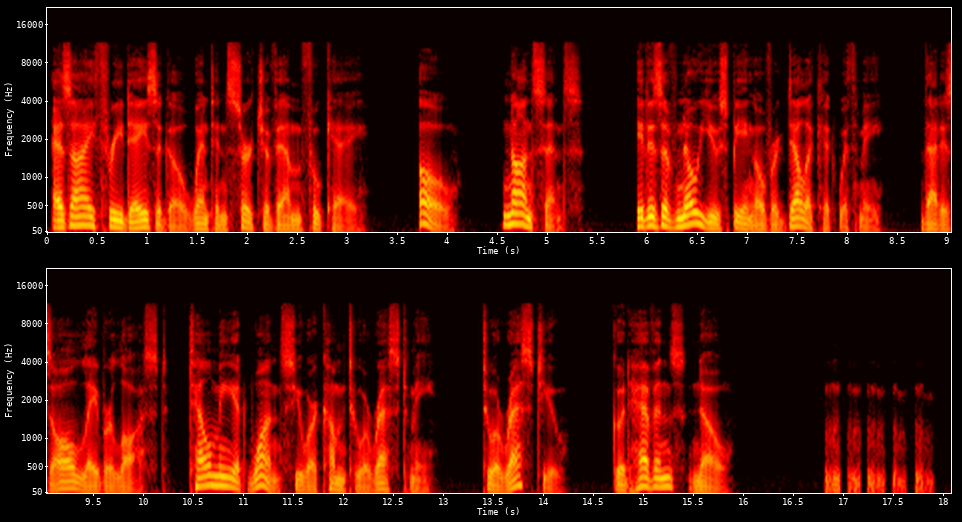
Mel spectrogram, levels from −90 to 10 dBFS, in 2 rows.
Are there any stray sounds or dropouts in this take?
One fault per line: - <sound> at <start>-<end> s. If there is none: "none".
- laugh at 16.8-17.9 s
